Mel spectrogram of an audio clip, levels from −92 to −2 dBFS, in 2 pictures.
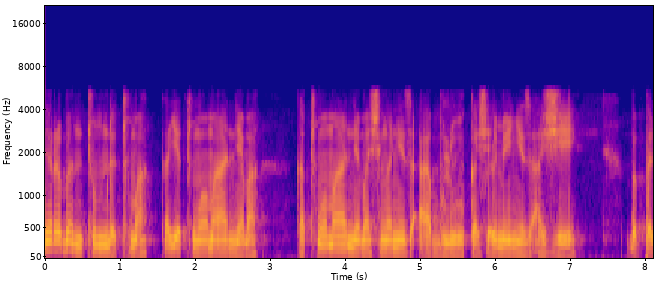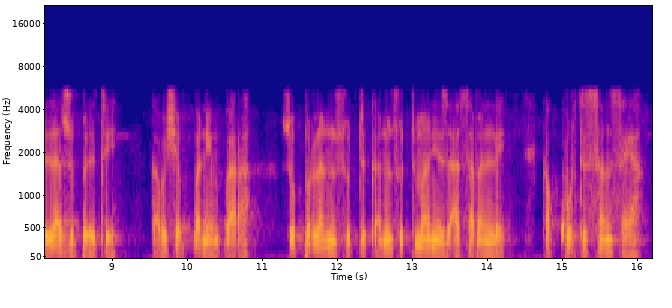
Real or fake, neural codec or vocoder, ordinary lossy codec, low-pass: real; none; Opus, 32 kbps; 5.4 kHz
